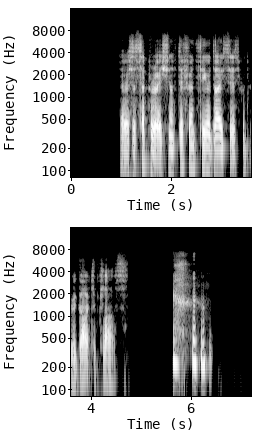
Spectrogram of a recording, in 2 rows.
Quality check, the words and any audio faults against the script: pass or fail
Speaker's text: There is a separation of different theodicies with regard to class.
fail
